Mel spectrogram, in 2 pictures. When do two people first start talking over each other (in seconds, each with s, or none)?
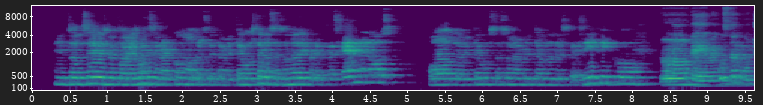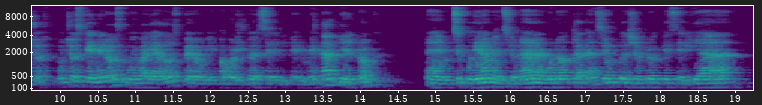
none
